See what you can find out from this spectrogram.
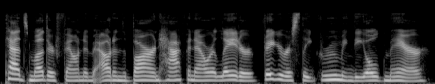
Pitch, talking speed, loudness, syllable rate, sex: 190 Hz, 235 wpm, -20 LUFS, 5.5 syllables/s, female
